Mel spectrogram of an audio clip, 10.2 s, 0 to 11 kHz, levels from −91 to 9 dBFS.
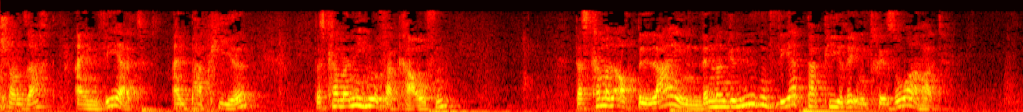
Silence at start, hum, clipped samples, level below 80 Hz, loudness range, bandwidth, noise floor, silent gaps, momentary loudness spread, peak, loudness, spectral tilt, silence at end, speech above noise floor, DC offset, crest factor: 0 s; none; under 0.1%; -40 dBFS; 3 LU; 8 kHz; -51 dBFS; none; 10 LU; -6 dBFS; -22 LUFS; -6.5 dB/octave; 0.75 s; 30 dB; under 0.1%; 16 dB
